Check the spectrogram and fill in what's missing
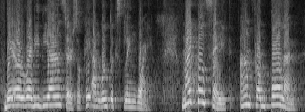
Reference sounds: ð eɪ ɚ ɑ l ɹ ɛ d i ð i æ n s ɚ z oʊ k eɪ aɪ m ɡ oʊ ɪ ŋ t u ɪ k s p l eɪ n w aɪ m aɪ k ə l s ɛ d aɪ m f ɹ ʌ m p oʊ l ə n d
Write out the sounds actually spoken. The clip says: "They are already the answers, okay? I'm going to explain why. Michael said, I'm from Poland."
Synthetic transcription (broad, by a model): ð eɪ ɚ ɑ l ɹ ɛ d i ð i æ n s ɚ s oʊ k eɪ aɪ m ɡ oʊ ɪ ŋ t u ɪ k s p l eɪ n w aɪ m aɪ k ə l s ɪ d aɪ m f ɹ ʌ m p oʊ l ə n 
